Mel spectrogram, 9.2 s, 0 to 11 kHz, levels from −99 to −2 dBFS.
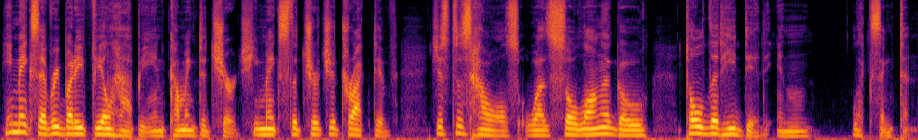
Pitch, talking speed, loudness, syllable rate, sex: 125 Hz, 175 wpm, -18 LUFS, 5.3 syllables/s, male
